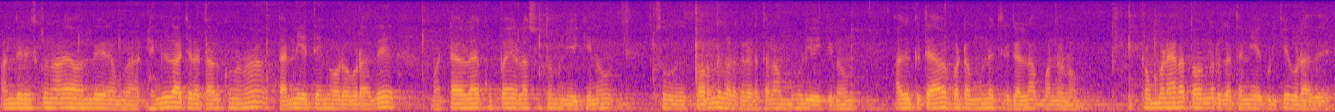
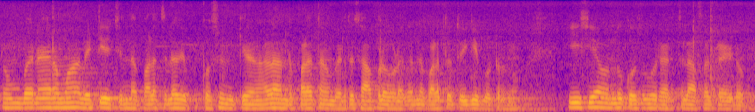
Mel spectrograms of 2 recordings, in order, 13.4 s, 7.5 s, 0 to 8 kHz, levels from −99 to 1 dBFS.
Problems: constant background noise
